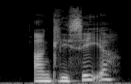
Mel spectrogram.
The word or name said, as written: anglisere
